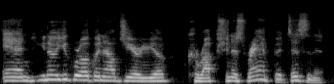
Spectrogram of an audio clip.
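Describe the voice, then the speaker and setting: A man's voice: a little high, fairly quick, darkish tone. A man hosting a call-in show, giving spiritual readings to callers in a blunt, coaching manner.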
